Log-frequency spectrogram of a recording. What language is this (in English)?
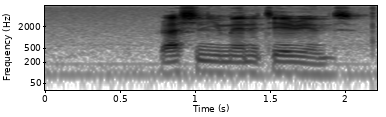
English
